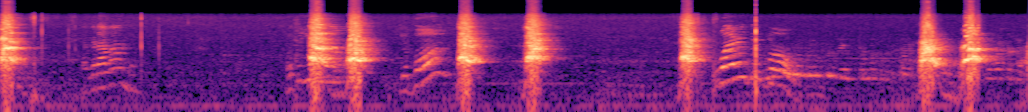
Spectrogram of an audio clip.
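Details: Pet dog "talking", recorded on an Android phone: loud sharp barks in pairs and singles, separated by rising-and-falling whining yelps, while a person keeps talking and asking "where" throughout.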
